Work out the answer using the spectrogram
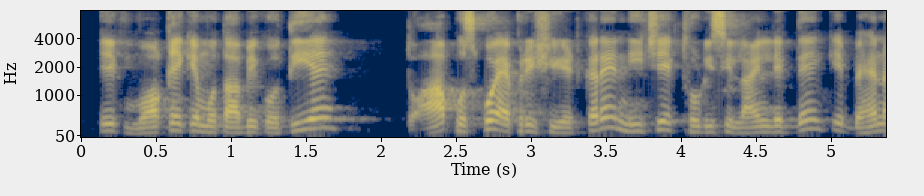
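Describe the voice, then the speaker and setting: A man lecturing as an Islamic scholar, in a somewhat high voice. He speaks emphatically but conversationally, pressing his points with rhetorical questions to his listeners, and moves on to answering their questions. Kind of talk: religious lecture with audience questions.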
